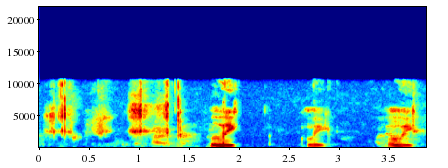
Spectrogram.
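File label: "lick", spoken word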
